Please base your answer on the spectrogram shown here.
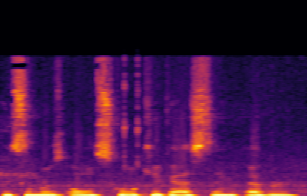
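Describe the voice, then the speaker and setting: A man's voice: medium pitch, level tone, normal speed, dark tone, slight background noise, rough recording. A man chatting casually and giving tech advice in a blunt, explanatory, sweary way. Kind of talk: casual chat. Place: online voice chat.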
